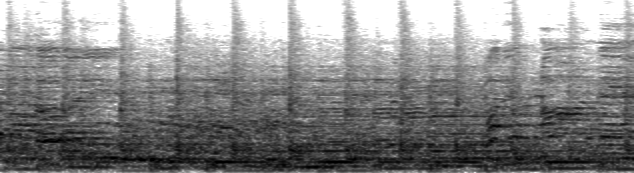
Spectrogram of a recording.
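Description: A live blues band playing: electric guitar and a drum kit keeping a steady beat under low bass notes, with a woman singing.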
